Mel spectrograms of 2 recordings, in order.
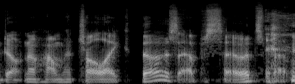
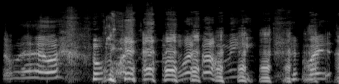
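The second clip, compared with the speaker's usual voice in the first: high, laughing what about me; laughing protest; 11 semitones higher than usual. Real, not acted. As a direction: squeak it out through a laugh.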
